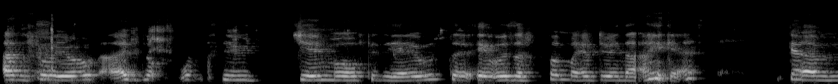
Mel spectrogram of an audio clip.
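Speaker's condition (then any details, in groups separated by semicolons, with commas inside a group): Cerebral palsy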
